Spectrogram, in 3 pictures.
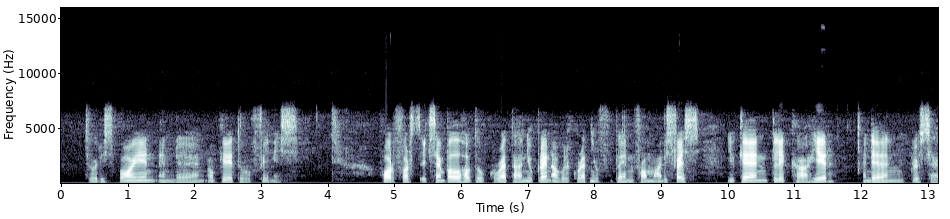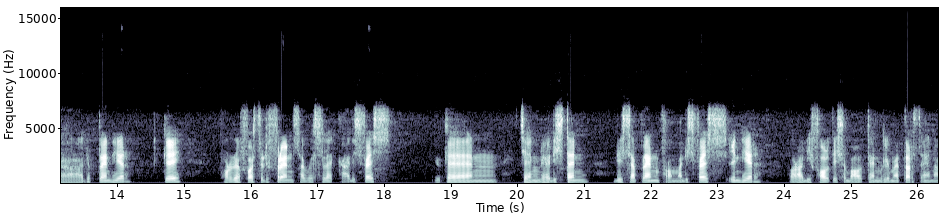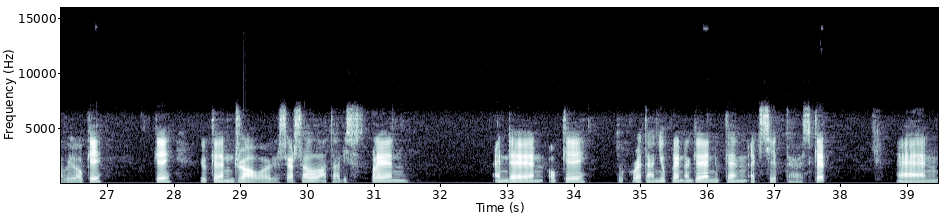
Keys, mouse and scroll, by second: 3.4 scroll down 1, 3.7 scroll up 1, 11.6 click, 14.1 click, 17.5 click, 19.8 middle click, 23.7 click, 31.3 click, 37.5 click.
